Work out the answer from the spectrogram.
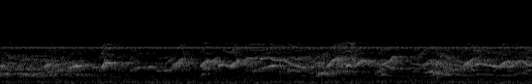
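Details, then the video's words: Coyotes calling late at night in mid-October from a porch overlooking Lake Mendocino, California: a chorus of overlapping yips, warbling barks and short rising-falling howls, several animals at once, with a steady high electronic tone underneath. "Coyotes (Canis latrans) at Lake Mendocino Like I’ve Never Heard"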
